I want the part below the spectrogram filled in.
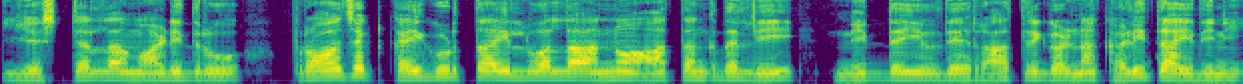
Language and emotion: Kannada, fearful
